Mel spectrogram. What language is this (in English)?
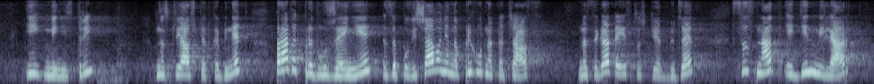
Bulgarian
